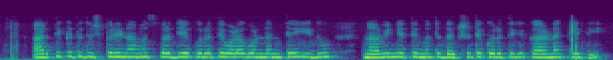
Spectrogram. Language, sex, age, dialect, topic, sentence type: Kannada, female, 25-30, Dharwad Kannada, banking, statement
